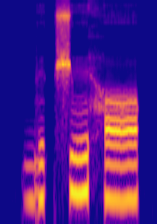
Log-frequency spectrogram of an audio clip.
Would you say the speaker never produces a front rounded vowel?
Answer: no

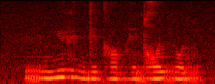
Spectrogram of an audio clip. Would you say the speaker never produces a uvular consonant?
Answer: no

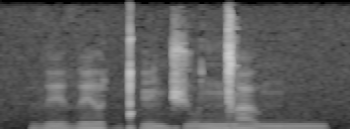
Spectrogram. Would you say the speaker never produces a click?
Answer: no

